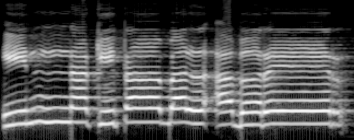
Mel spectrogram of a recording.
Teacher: alabrir dibaca dalam keadaan Al imalah alkubro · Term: al-imalah al-kubra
